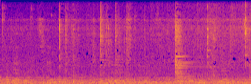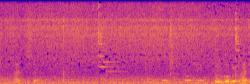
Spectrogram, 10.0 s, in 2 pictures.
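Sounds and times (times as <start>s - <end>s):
cauliflower sizzling in pan: 1.1s - 10.0s.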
